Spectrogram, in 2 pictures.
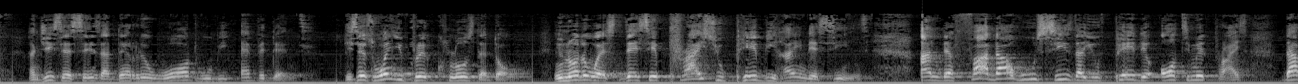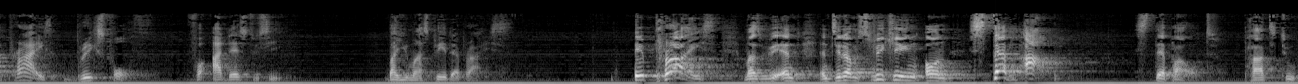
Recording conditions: large echoing room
